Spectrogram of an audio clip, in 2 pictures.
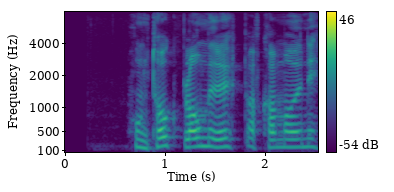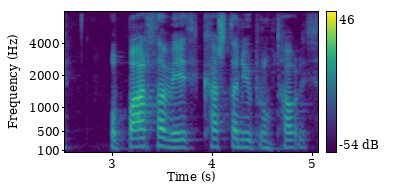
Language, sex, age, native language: Icelandic, male, 20-29, Icelandic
